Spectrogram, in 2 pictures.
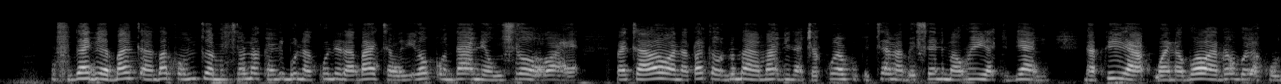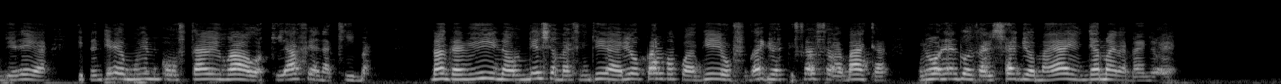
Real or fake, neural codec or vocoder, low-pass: fake; codec, 44.1 kHz, 1.7 kbps, Pupu-Codec; 7.2 kHz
